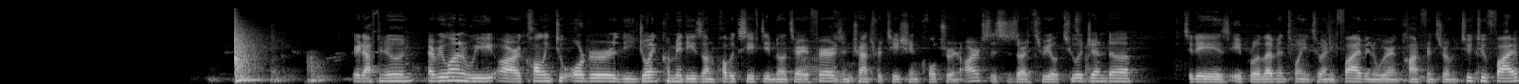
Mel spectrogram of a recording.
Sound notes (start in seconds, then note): 2.3 gavel slams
